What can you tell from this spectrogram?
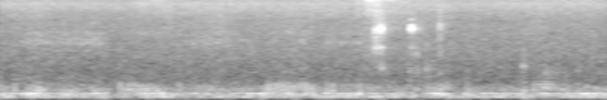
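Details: A pet cat purrs contentedly as it is stroked, a deep continuous rumble with gentle breath-paced swells and a couple of small clicks midway.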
